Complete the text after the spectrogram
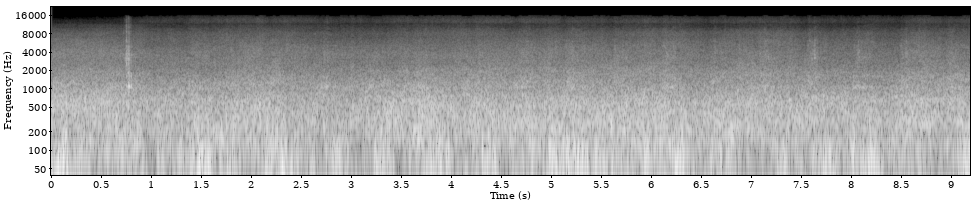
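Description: Waves churn and splash against a moving boat.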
